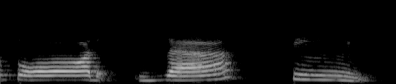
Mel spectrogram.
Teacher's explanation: ठीक है, इसको हमने पुर करना है, बाकी जा और सीन को बारीक पढ़ना है। सीटी की आवाज तीनों में आएगी, सिर्फ स्वाद की आवाज में मोटापन होगा · ये तीनों हरूफ जुबान की नोक को ऊपर नीचे के दो दो यानी सामने वाले चार दांतों के अंदरूनी किनारों के करीब करने से अदा होते हैं। जुबान की नोक और ऊपर नीचे के सामने वाले दांत, ये तीनों चीजें इन्वॉल्व होती हैं, तो ये सौद जा सीन अदा होता है। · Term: सीटी वाले, सीटी वाले हरूफ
